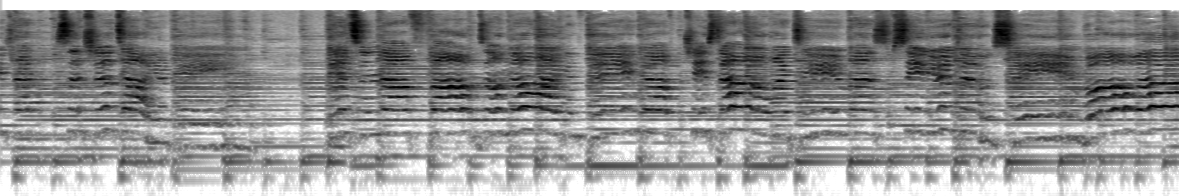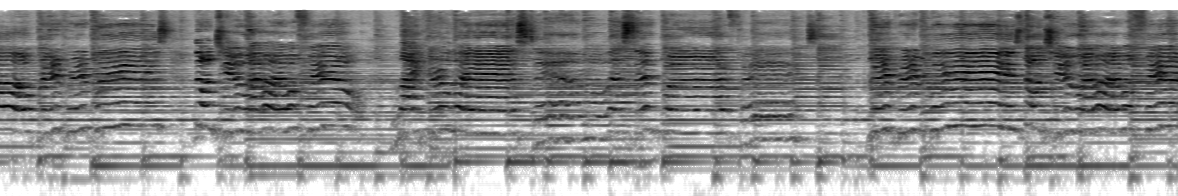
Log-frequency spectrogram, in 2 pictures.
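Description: A woman singing a pop song, accompanied by a strummed acoustic guitar.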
